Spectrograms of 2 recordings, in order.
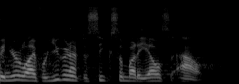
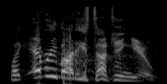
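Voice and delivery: louder, exasperated disbelief; exasperated Peter; 4 semitones higher, 8 dB louder, faster than usual. Retold or imitated. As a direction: roll your eyes at the question.

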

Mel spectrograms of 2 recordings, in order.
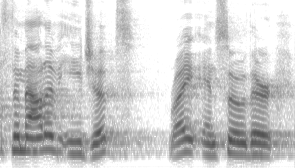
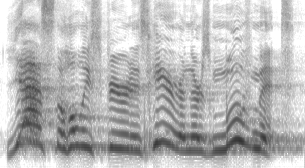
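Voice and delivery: higher and louder, jubilant; excited praise; 6 semitones higher, 7 dB louder than usual. Real, not acted. Preacher rejoicing with the congregation, excited praise. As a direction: celebrate the Spirit's arrival. Joyful worship exclamation.

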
